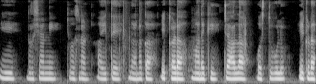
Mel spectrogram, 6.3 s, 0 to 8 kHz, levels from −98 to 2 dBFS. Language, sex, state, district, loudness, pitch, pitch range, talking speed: Telugu, female, Andhra Pradesh, Chittoor, -17 LUFS, 200 Hz, 195-205 Hz, 105 wpm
